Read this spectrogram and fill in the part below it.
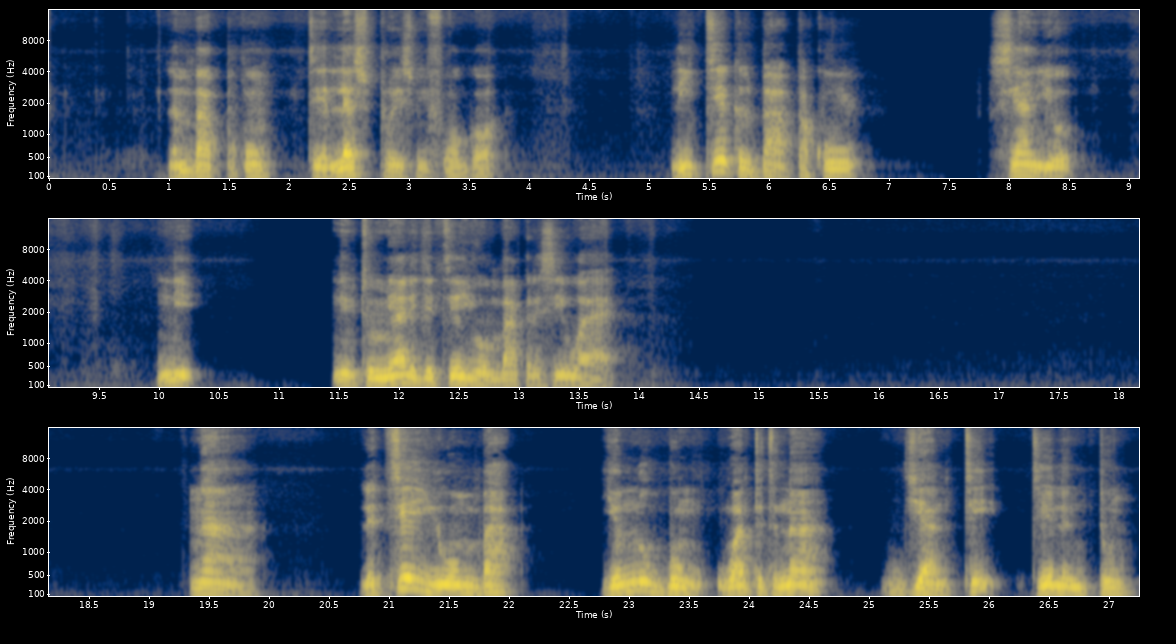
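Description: A man speaks calmly into a microphone, pausing between phrases.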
